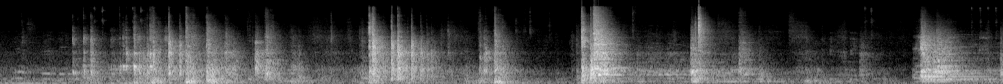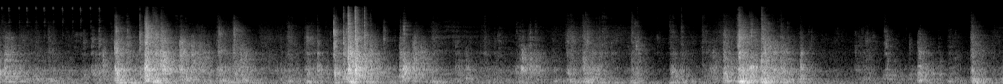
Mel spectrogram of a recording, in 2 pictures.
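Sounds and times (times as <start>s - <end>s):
foosball ball and rods knocking: 0.8s - 5.2s, 5.8s - 8.6s, 9.2s - 20.0s
short ringing tone: 9.3s - 10.9s.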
